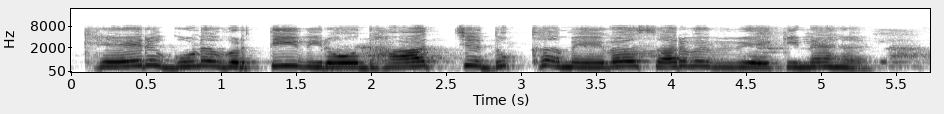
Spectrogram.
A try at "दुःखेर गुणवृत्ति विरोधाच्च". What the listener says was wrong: हाँ, चा दो हैं आपके, 2 बार चा पढ़ेंगे आप, ठीक है।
